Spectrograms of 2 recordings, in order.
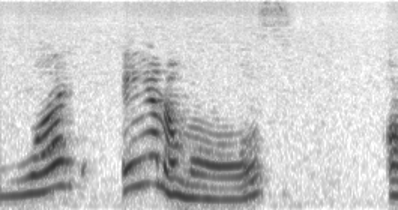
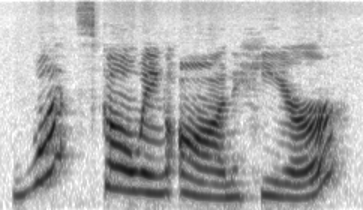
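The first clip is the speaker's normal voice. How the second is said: louder and very slow demand; crying out; 8 dB louder, much slower than usual. Acted. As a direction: call out sharply, drawing it out. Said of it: "cried Mom".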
